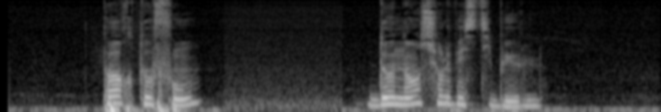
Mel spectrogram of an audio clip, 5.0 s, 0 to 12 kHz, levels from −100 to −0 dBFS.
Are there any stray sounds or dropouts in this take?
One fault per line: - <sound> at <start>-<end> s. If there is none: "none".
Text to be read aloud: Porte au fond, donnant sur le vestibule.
none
